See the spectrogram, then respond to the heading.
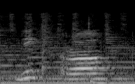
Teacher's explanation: Dikro, sama kayak yang sebelum-sebelumnya, tetap sama. Ro-nya dibaca tebal karena ro berharokat fathah.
